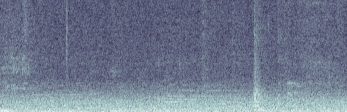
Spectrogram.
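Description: Steady background rumble and hiss, about as loud as the speech around it, with a faint short sound about three seconds in.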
